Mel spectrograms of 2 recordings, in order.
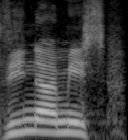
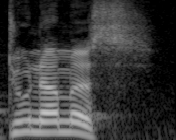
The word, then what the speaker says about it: dynamis: the power of God is pronounced dynamis, not dunamis. And I was strong on that. You pronounce your Greek right. God could care less. If someone's moving in dunamis power, and someone here can pronounce dynamis, but they're not moving in it, he'd rather have this guy over here.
